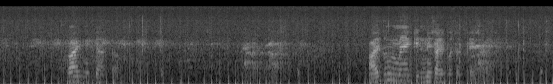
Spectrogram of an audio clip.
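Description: A boy speaks excitedly into a nearby microphone.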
